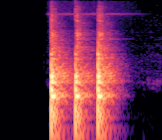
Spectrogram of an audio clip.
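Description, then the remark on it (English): Three firm knocks on the wooden door of a judge's chamber in a courthouse, evenly spaced, each with a short resonant decay, followed by silence. “After getting to the courthouse, I got to the door of the judge's chamber and knocked.”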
